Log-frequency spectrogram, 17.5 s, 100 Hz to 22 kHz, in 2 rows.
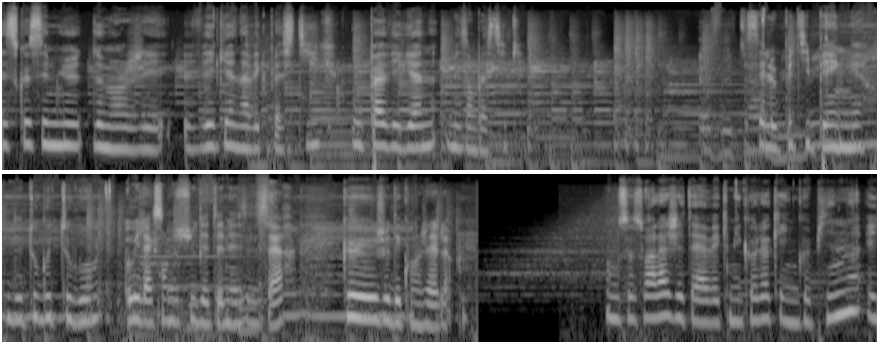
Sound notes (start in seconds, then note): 8.1 said with south French accent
